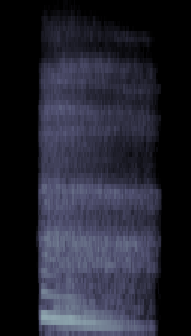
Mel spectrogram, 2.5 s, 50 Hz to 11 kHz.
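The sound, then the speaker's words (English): A single loud, voiced exhale like a deep sigh during a releasing yoga sequence, a low hum that slides gently downward in pitch and tapers off over about a second and a half, heard alone with no talk. “I just want you to take 3 loud exhales now.”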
